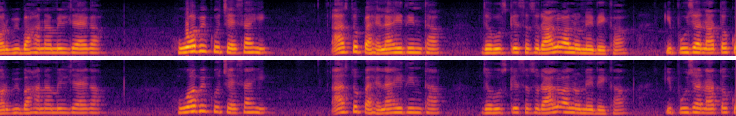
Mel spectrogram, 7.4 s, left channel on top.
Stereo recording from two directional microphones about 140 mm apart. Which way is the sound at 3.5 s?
35° left (ahead or behind).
